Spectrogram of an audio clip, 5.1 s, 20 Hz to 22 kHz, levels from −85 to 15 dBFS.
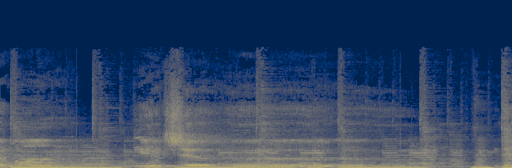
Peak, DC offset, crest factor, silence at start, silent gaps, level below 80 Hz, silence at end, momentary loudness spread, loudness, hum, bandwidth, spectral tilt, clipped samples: -4 dBFS; under 0.1%; 14 dB; 0 s; none; -28 dBFS; 0 s; 7 LU; -17 LUFS; none; 14.5 kHz; -5.5 dB/octave; under 0.1%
